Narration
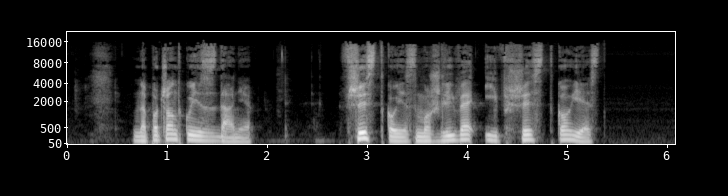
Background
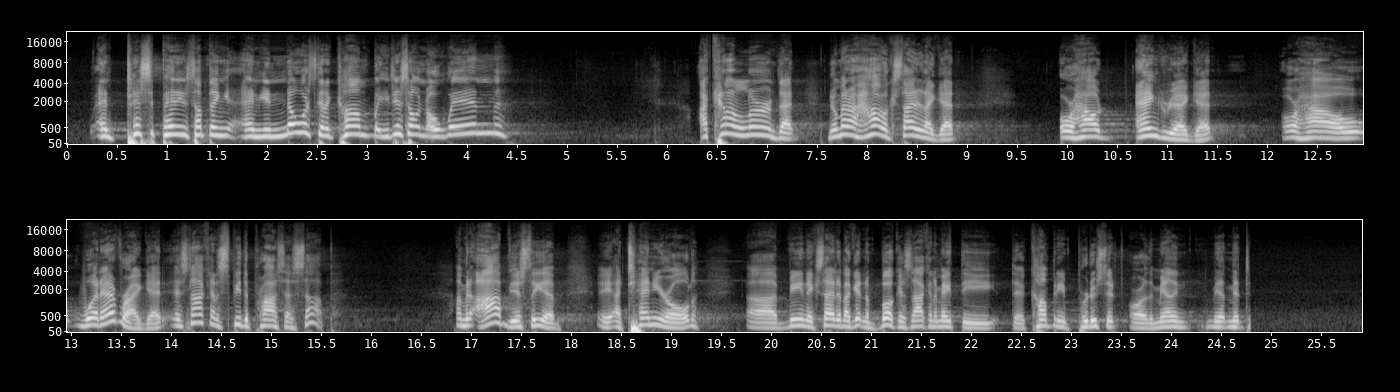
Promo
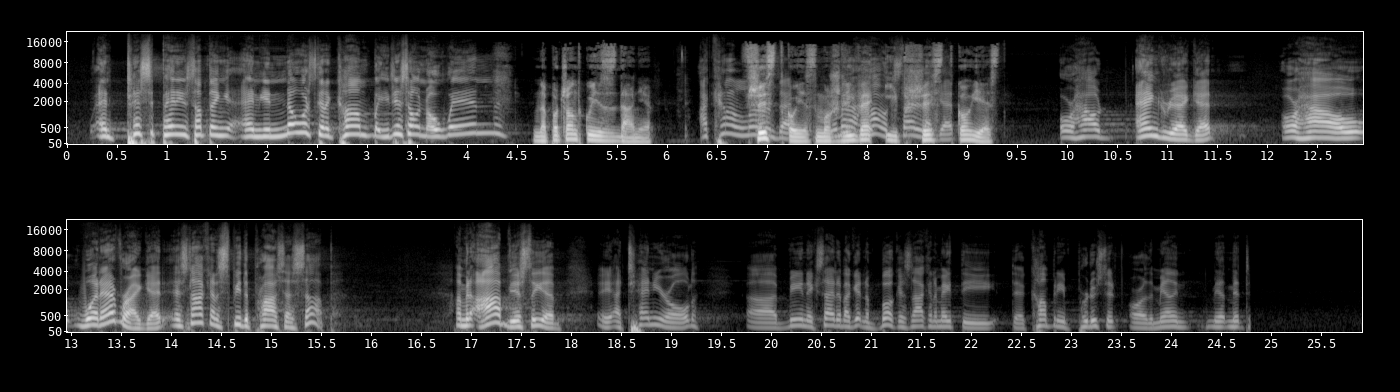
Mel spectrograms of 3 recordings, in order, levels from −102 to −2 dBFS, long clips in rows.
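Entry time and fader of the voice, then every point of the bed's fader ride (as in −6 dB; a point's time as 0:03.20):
4.00 s, −2.0 dB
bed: 0:03.68 −4.5 dB
0:04.49 −14.5 dB
0:10.07 −14.5 dB
0:10.90 −4.5 dB
0:17.39 −4.5 dB
0:18.64 −18 dB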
